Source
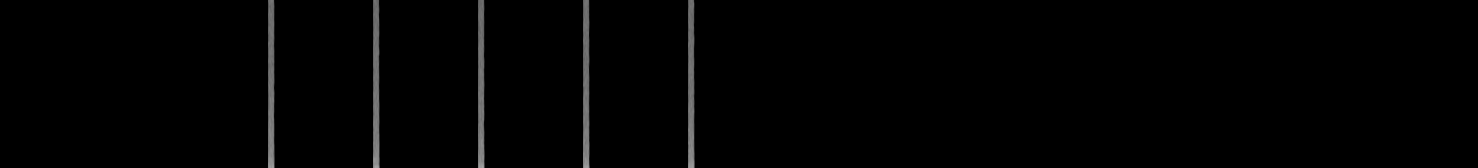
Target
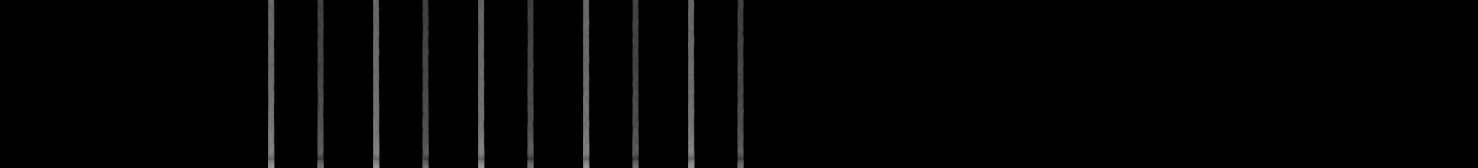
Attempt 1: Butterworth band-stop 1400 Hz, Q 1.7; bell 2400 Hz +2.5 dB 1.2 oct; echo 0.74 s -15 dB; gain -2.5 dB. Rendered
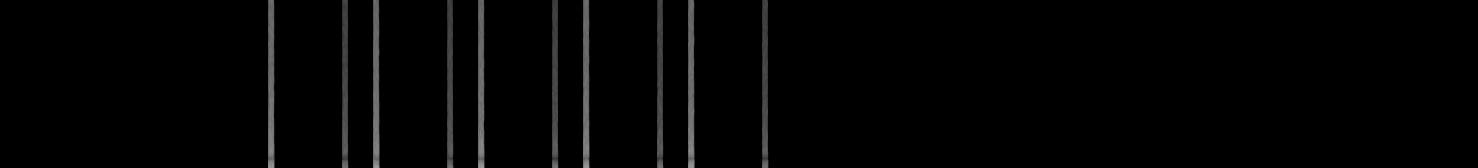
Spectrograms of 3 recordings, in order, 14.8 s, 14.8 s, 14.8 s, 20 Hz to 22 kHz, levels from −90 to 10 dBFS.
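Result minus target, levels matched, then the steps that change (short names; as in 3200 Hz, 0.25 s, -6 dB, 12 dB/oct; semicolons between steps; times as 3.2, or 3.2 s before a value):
echo 0.246 s late
change: echo 0.494 s -15 dB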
